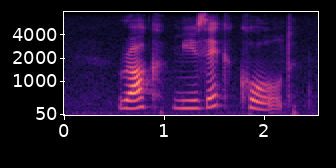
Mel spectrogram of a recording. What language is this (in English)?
English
